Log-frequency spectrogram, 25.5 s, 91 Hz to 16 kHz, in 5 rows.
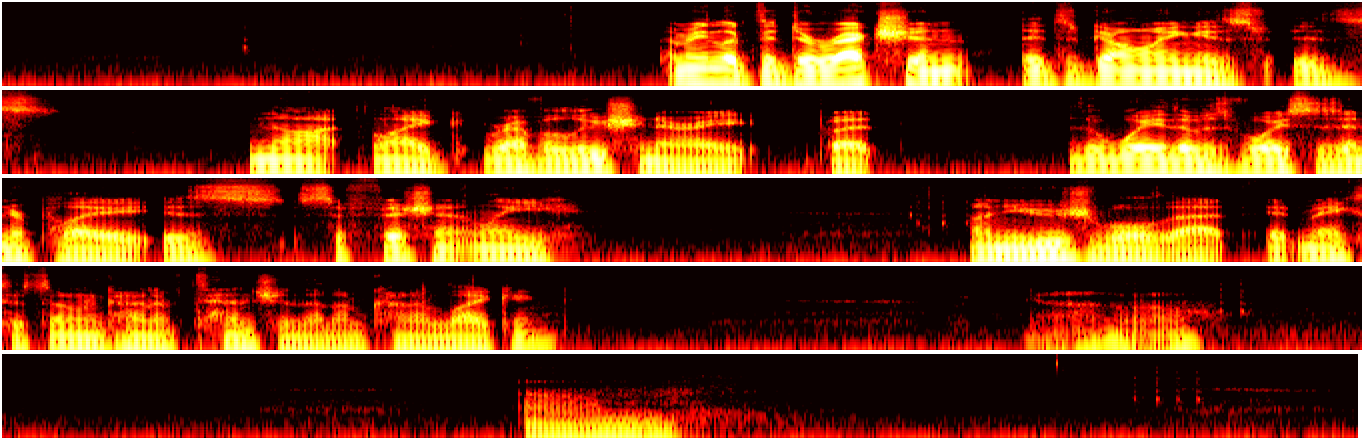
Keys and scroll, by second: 2.1 super+c, 11.9 super+c.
